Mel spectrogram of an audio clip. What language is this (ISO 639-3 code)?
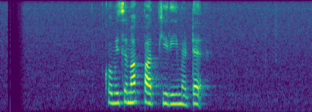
sin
